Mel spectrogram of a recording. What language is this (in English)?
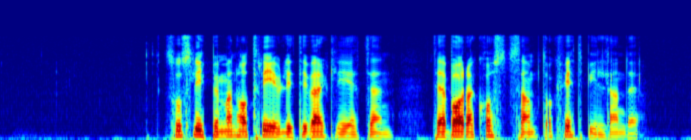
Swedish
